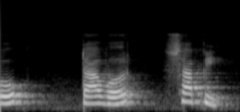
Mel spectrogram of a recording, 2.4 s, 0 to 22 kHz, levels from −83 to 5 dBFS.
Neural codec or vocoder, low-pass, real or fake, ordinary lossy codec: vocoder, 44.1 kHz, 128 mel bands every 256 samples, BigVGAN v2; 7.2 kHz; fake; none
